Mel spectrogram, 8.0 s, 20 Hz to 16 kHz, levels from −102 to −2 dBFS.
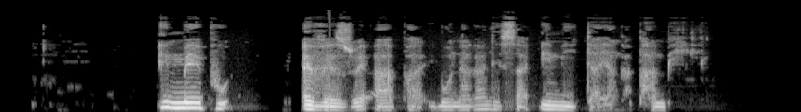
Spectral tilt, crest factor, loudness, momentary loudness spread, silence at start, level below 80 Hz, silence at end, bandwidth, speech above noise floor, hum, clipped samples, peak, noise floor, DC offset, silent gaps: -6 dB/octave; 20 dB; -22 LUFS; 19 LU; 1.6 s; -62 dBFS; 1.1 s; 9.2 kHz; 48 dB; none; under 0.1%; -2 dBFS; -70 dBFS; under 0.1%; 2.72-2.82 s, 2.91-3.01 s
